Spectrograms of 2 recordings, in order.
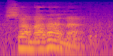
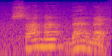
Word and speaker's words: Samadhana: Bueno, y ahora entramos en otra cualidad que es Samadana. Samadana, que se escribe S-A-M-A-D-H-A-N-A.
